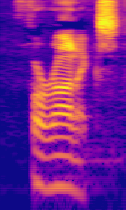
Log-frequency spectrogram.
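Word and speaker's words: Phoronix: It only took me four tries to get it right. There's a lot of like silent letters in here and an R where I didn't expect there to be. I thought that'd be a T, and it's not. Foronix.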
